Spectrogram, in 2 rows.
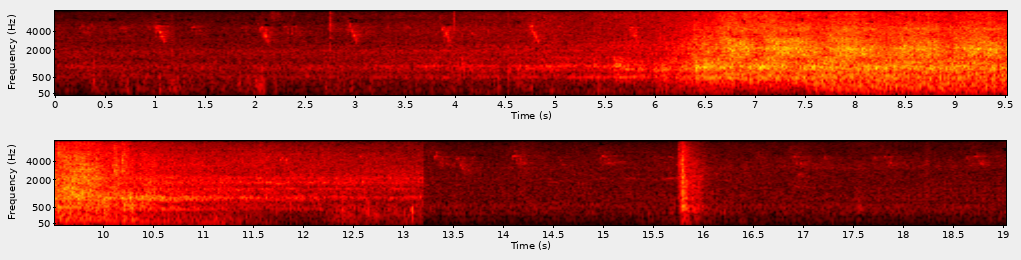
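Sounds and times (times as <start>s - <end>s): train rushing past: 2.5s - 13.2s
train wheels clattering over rails: 3.6s - 13.1s.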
